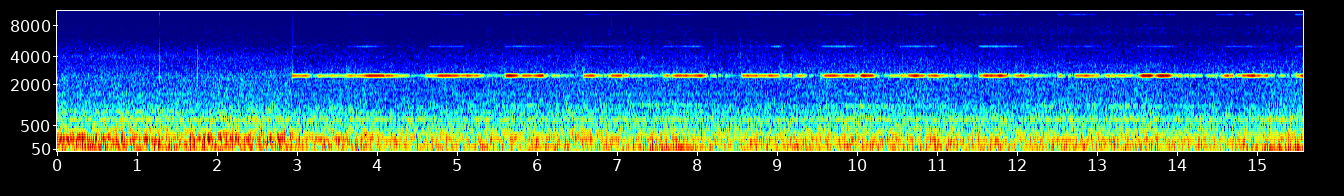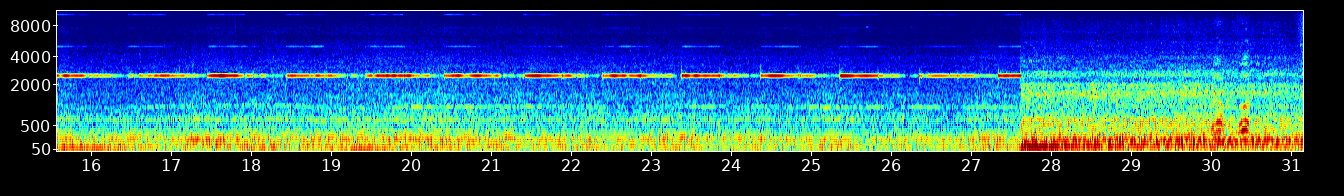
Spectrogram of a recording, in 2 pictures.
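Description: Reversing alarm of a loaded mining haul truck beeping steadily as the truck backs up, over the low running of its diesel engine and the plant's machinery. Near the end the beeping stops and a louder rush of engine noise sets in.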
